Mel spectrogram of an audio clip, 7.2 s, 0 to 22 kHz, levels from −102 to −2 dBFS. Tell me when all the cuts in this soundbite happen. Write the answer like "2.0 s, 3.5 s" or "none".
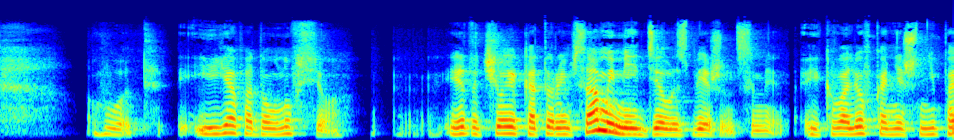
5.9 s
